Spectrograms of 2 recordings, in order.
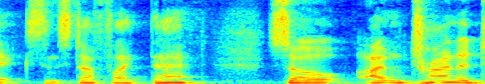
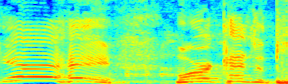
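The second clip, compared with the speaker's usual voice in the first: higher, sing-song celebration; hammed-up happy yay; mock cheer; 7 semitones higher, slower than usual. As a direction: cheer like waiters bringing prizes. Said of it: "come back out like".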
